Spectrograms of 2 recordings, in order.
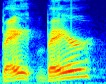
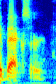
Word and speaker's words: Bexar: So Bear County is the county that San Antonio sits in. And it comes from General Behar. Okay. So it's the colloquialization becomes Bear. Gotcha. So Bear people in County, San Antonio know how to pronounce your theater. People in San Antonio know how to pronounce it. People anywhere outside of San Antonio say Bexar.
